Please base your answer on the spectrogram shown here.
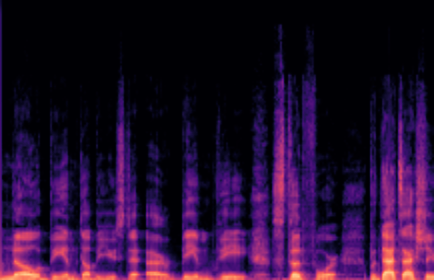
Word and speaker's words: BMW: english and in german in english people say bmw in german we say bmv because oh b in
